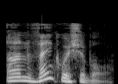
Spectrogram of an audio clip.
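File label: "unvanquishable", English, British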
